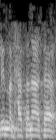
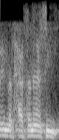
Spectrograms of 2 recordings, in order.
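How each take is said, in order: First: The last word ends with an 'a' vowel. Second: The last word ends with an 'i' vowel. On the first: The speaker calls it wrong. "ما ينفعش تقول" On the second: The speaker calls it right. "لازم تقول"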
